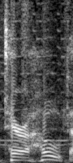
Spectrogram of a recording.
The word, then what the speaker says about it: Terre Haute: All right, so we're going over to the Midwest now to the Greater Terre Haute Skill Level Tournament that is in Terre Haute, I believe is how you pronounce it.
